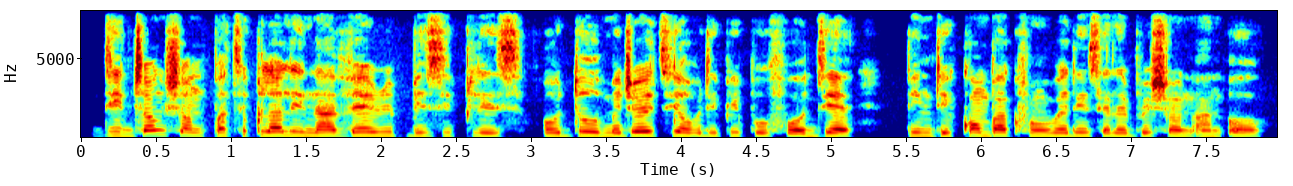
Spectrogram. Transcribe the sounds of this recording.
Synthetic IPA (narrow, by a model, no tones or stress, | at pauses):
did͡ʒɔ̃ŋkʃɔ̃npatʰikulalinavɛɹibiziplesɔdomad͡ʒɔɹitʰiɔvdipipolfɔdɛɛ | b̥ĩndekɔ̃mbakfɹɔ̃mwɛdĩnsɛlebɹeʃɔ̃nʔã̰ndɔl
